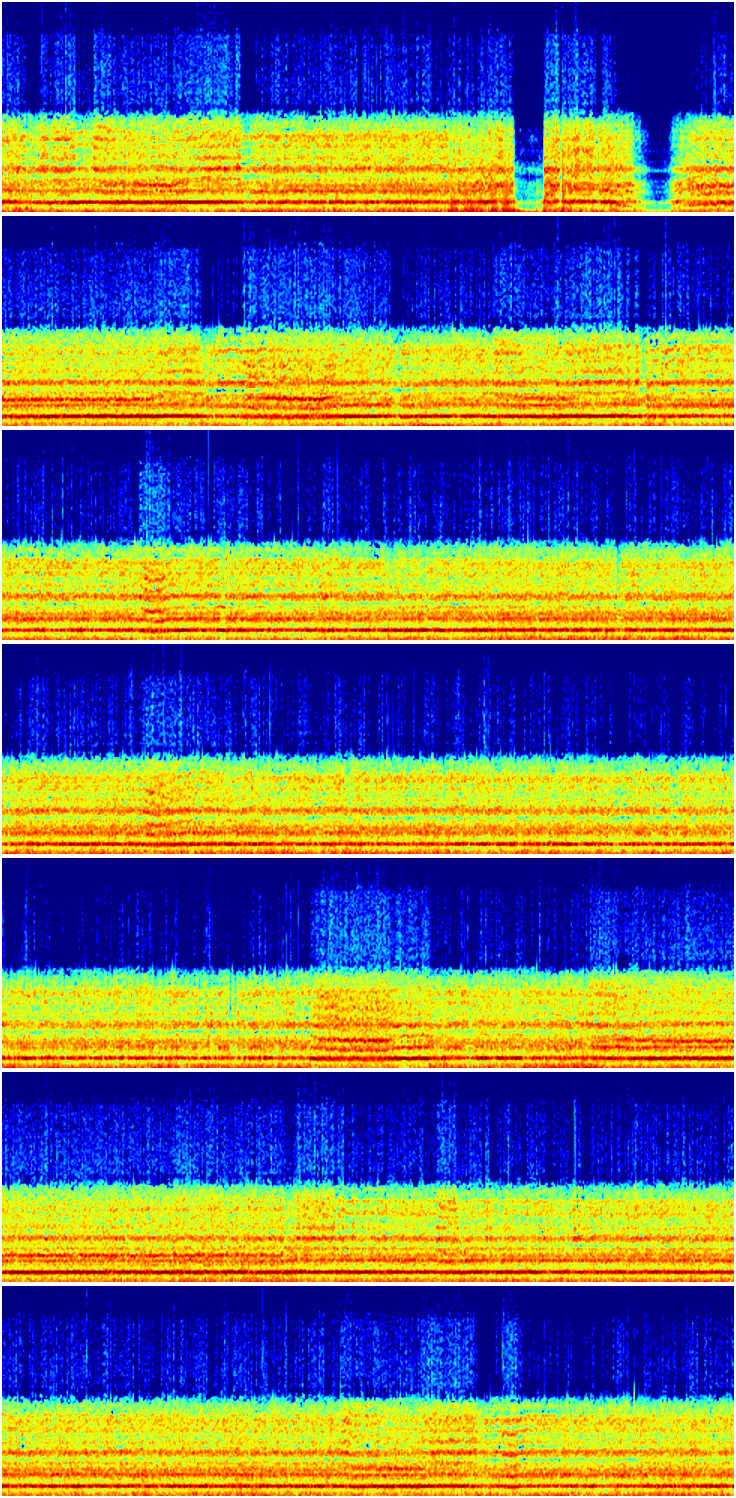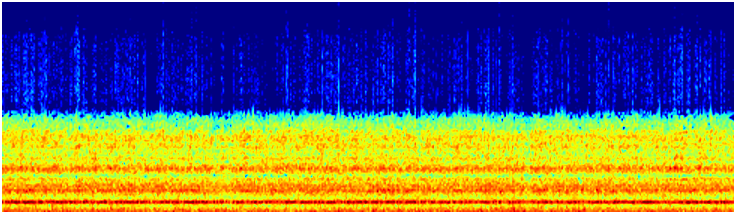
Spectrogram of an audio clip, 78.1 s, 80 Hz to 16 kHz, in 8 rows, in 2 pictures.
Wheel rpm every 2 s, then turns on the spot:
220, 220, 230, 170, 120, 210, 220, 230, 220, 230, 230, 230, 230, 230, 230, 230, 230, 230, 230, 230, 230, 230, 230, 220, 210, 210, 220, 230, 230, 230, 230, 230, 220, 230, 230, 230, 230, 230, 230.
none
